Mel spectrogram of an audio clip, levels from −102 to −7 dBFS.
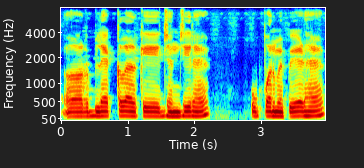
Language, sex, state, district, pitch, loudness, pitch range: Hindi, male, Chhattisgarh, Raipur, 120 Hz, -12 LUFS, 115-120 Hz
